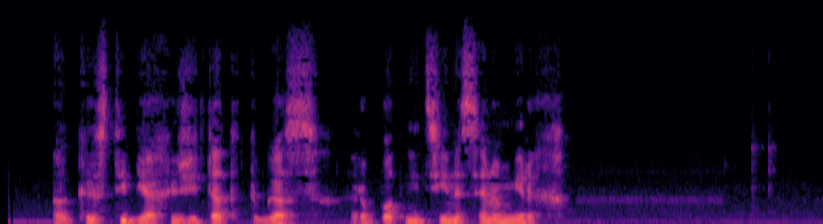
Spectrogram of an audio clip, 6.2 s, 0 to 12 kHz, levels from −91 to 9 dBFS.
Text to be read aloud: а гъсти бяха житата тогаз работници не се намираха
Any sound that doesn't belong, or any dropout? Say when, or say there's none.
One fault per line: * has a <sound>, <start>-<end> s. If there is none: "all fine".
all fine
